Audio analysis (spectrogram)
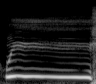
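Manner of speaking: shrill playful squeal; high gleeful whee. Pretend. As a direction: squeal with glee like sliding. Skater gliding sound.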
